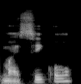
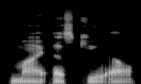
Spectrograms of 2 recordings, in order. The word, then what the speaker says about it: MySQL: hear some people say my sequel but officially the documentation is pronounced my SQL so there's this official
